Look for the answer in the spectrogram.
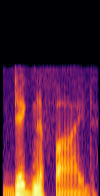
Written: dignified

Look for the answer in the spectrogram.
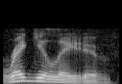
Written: regulative

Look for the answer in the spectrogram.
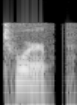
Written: twerp

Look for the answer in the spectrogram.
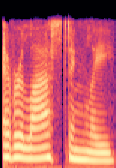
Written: everlastingly

